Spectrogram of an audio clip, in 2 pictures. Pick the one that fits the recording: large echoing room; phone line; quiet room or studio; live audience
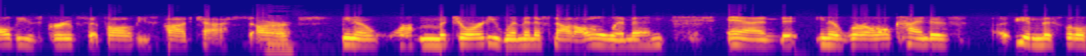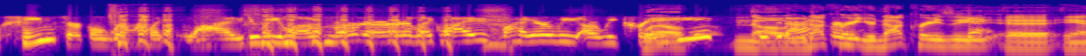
phone line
